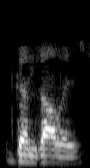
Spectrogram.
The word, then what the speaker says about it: Gonzalez: For the account information here with me, your first name, do you spell it L-E-E? – Yes. – Okay. And Lee, what is your last name? – Gonzalez, G-O-N. Z-A-L-E-Z.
